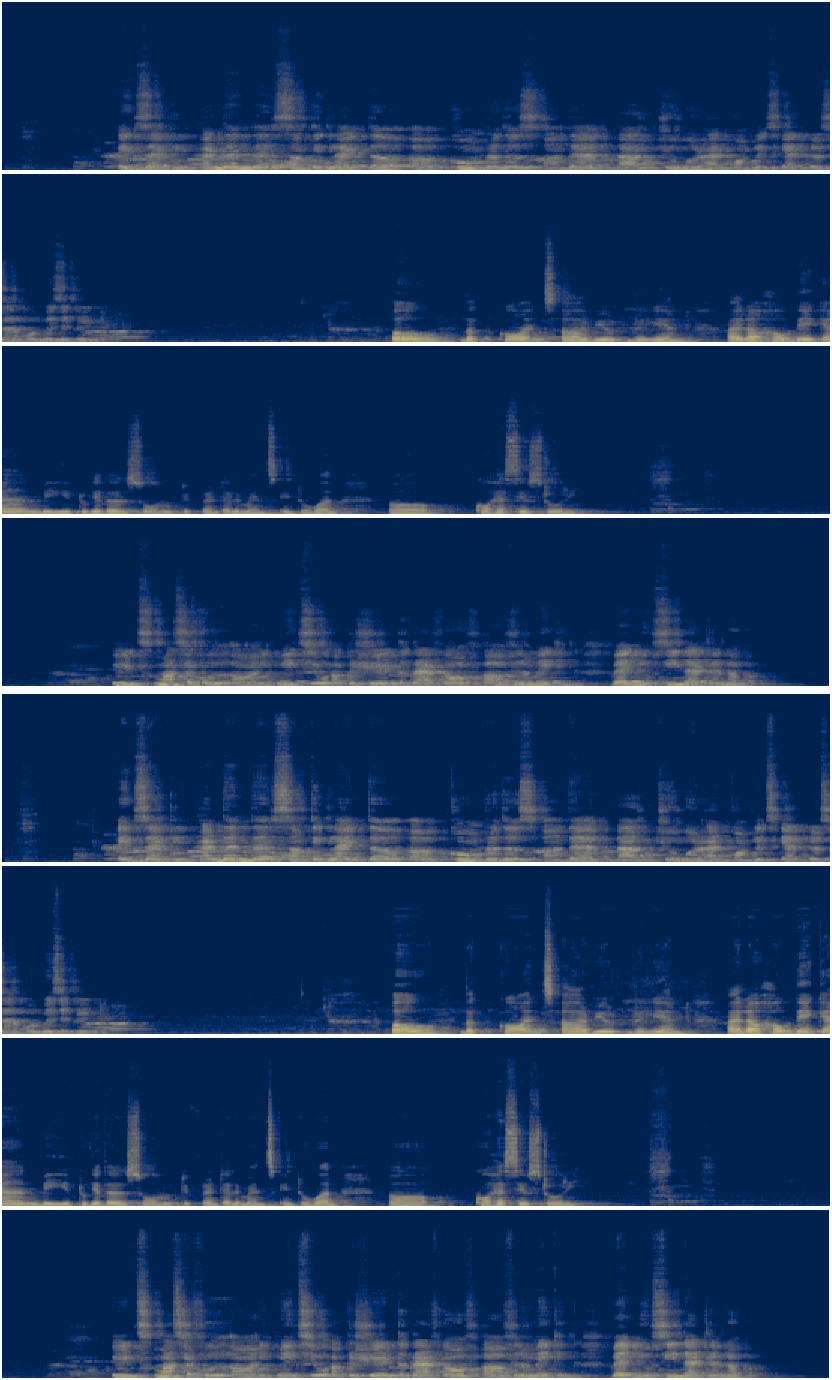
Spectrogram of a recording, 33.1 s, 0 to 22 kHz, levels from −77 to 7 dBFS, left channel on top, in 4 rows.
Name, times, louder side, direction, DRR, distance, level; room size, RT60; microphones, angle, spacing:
voice 1, 0.7-9.5 25.3-32.2, right 1 dB, 75° right, 1 dB, 4.7 m, -27 dB
voice 2, 12.2-15.1 15.5-19.9 20.4-20.8 21.3-22.3 23.1-23.2, right 1 dB, 55° right, 10 dB, 1.2 m, -22 dB
29.5 x 14.5 x 7.1 m, 0.87 s
head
